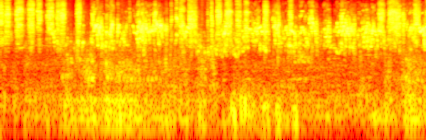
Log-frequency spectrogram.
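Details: Several budgerigars kept as breeding pairs keep up a steady, overlapping flock chatter of high squeaky chirps and scratchy warbles with hardly any pause.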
